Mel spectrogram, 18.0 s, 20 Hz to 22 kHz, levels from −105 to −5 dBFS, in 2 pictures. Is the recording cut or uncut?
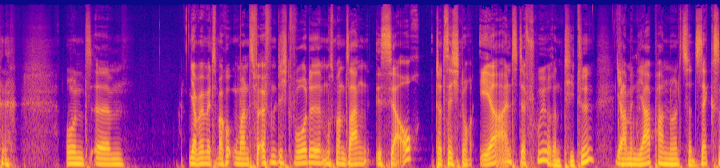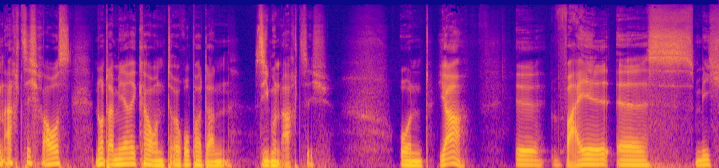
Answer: cut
